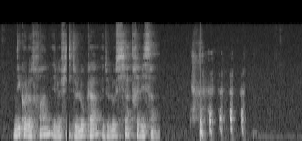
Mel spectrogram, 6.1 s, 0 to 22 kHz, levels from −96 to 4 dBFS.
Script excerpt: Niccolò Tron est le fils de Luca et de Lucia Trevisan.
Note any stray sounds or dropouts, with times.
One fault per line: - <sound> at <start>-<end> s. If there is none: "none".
- dropout at 1.3-1.4 s
- laugh at 3.8-4.9 s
